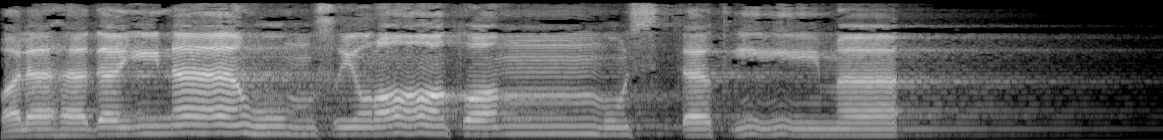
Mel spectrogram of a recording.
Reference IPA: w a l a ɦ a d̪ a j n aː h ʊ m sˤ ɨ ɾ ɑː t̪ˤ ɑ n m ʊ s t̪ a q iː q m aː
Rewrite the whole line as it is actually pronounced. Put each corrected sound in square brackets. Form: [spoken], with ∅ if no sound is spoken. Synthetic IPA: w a l a ɦ a d̪ a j n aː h ʊ m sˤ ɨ ɾ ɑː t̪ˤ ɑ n m ʊ s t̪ a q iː [∅] m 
